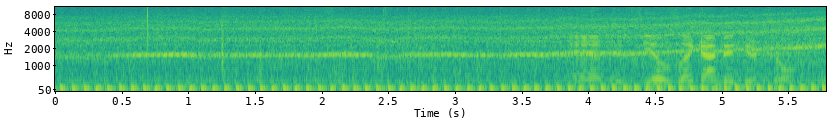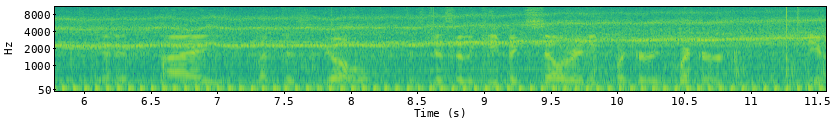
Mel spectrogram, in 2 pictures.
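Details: Polaris Ranger 570 in low gear going downhill: steady engine thrum under a high whine climbing in pitch as speed builds, no engine braking; owner then holds a little throttle with left foot on brake to keep low gear engaged and slow down.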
